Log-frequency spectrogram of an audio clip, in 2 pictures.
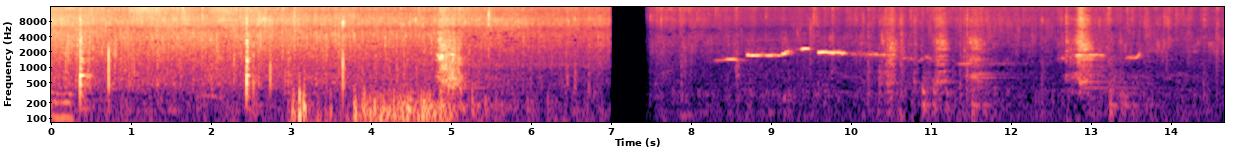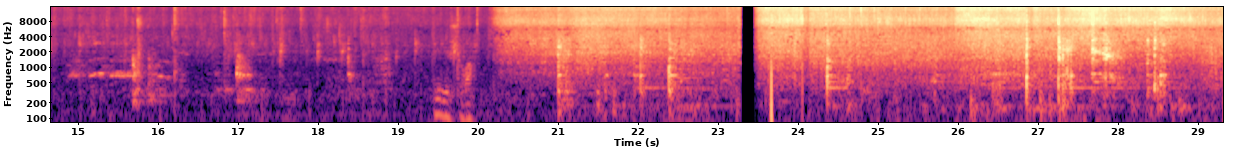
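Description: Eggs frying in hot oil in an iron wok, a loud steady sizzle with a metal spatula scraping the pan. In a quieter stretch in the middle there are scattered utensil clicks and one short chirp. The sizzle returns near the end as tomatoes fry in the hot oil.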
